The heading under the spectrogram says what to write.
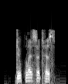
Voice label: "duplicitous", English; adjectives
